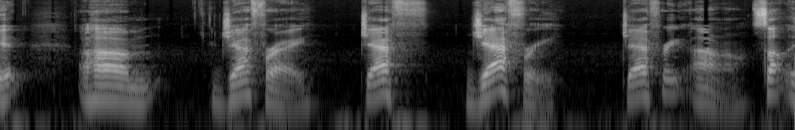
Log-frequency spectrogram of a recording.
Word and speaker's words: Jaffray: with Piper Jaffray that's how you say it Jeff ray Jeff Jeffrey Jeffrey something it's not Jeffrey its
